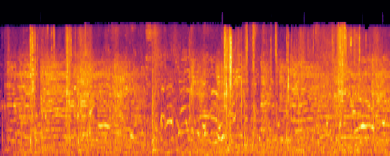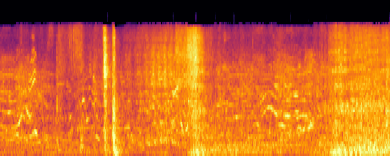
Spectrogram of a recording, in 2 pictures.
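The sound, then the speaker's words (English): A white saloon car's engine starts up and the car pulls away, rumbling steadily at moderate volume, while muffled voices and busy background sound continue throughout. “Fraker and one of his punks follow Kersey in a car as he pulls out.”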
